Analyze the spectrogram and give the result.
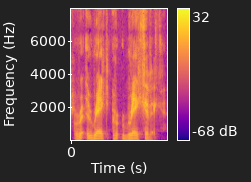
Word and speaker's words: Reykjavik: Now I'm self-conscious about Reykjavik.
